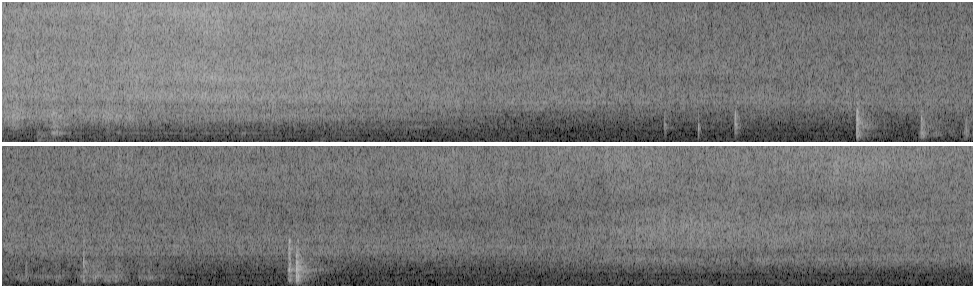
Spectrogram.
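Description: Tomato and onion masala sautéing in coconut oil: a steady sizzle, with a handful of clicks of the spoon against the pan midway as it is stirred.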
